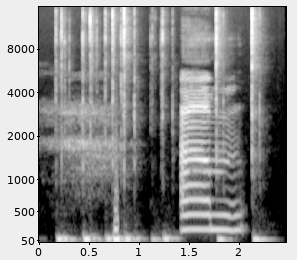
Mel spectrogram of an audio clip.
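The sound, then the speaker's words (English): Loud clacking of a mechanical keyboard, keystrokes landing in quick irregular bursts, with a brief humming tone partway through before the typing resumes. “That was some loud, loud keys in my ears. There you go. Yeah, I have a mechanical keyboard.”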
